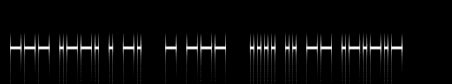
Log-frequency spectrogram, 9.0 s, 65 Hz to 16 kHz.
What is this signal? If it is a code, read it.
Morse code, heard as a keyed tone, about 17 wpm, 700 Hz. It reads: OPEN TO HIM.
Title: Sentences from Top 1200 Words 17wpm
